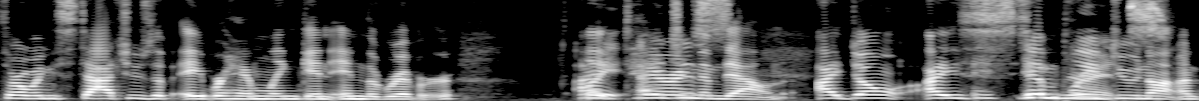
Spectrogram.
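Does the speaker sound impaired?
No.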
